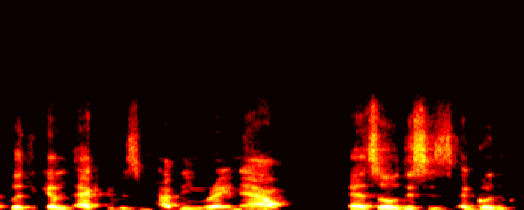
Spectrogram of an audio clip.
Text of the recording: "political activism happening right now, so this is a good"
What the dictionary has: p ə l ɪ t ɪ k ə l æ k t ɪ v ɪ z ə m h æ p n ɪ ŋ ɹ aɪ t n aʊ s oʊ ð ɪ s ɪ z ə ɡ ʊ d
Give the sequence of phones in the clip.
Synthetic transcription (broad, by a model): p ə l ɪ t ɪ k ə l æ k t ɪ v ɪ z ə m h æ p n ɪ ŋ ɹ aɪ t n aʊ s oʊ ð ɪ s ɪ z ə ɡ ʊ d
